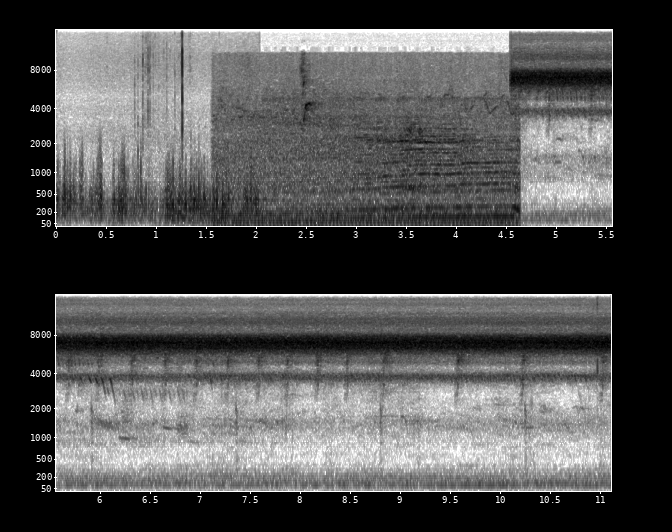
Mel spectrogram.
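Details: A cow on a farm meadow with calves gives a low, drawn-out moo, followed by a steady high drone of meadow insects.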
